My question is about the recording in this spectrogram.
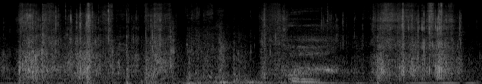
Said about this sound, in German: Ah, Müllsäcke.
